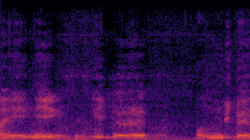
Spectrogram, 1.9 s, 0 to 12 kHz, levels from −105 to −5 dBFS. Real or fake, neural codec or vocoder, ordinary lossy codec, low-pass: fake; codec, 24 kHz, 1.5 kbps, HILCodec; none; none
